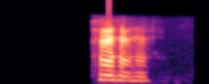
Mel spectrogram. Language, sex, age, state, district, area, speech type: Santali, male, 18-30, West Bengal, Malda, rural, conversation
